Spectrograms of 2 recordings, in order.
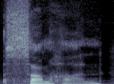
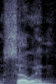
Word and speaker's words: Samhain: Halloween originated from the ancient Celtic festival of Samhain, pronounced way off how I said it. So Samhain, which marked the end of the harvest season and the beginning of the winter.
